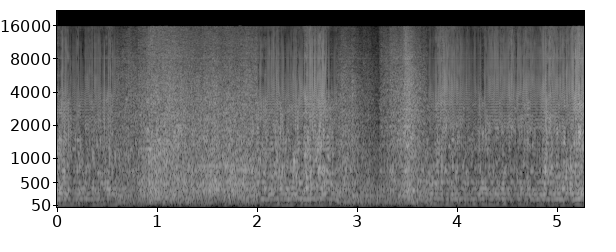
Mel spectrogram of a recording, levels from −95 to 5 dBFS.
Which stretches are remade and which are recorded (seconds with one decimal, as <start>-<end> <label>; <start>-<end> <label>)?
0.0-0.6 remade; 0.6-2.0 recorded; 2.0-2.8 remade; 2.8-3.7 recorded; 3.7-5.3 remade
